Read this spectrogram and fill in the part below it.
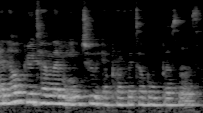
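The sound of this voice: A woman with a dark, mellow tone in strong room echo.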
